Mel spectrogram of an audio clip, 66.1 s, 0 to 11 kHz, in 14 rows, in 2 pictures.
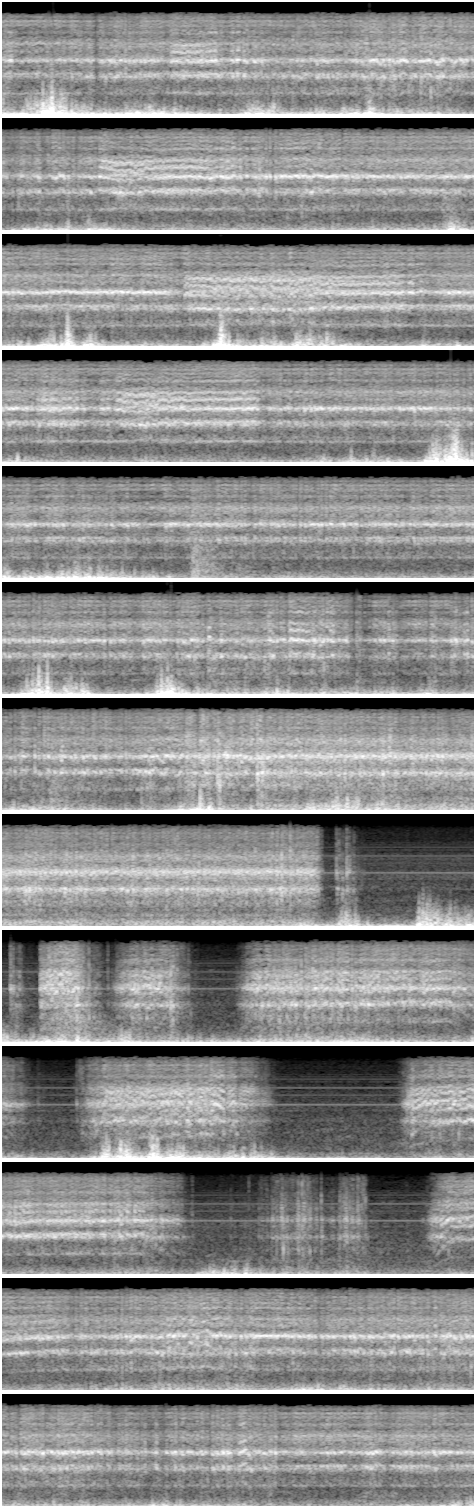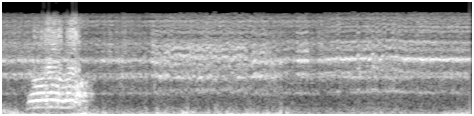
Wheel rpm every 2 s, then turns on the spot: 160, 160, 160, 160, 160, 160, 160, 160, 160, 160, 160, 160, 160, 160, 160, 150, 120, 110, 30, 60, 110, 70, 60, 80, 90, 30, 150, 160, 160, 160, 160, 160, 160.
42-46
